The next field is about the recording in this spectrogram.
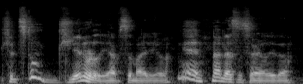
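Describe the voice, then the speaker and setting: A man's voice: low-pitched, wildly swooping pitch, fast talker, a little mellow, slight background noise. A man doing let's play commentary, reading a game aloud and talking back to it and to his chat.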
